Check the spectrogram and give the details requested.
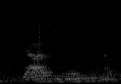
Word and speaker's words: Yasmin: name because I said Yasmin with an E sound. I was rolling with Spanish pronunciation. She said, that's not right. And I said, will you say it for me? And she said, Yasmin.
